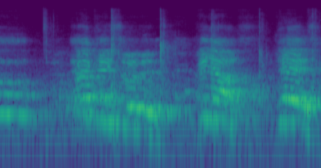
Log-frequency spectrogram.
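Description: Young children's voices calling out, rising and falling in pitch, with a few sharp knocks in between.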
